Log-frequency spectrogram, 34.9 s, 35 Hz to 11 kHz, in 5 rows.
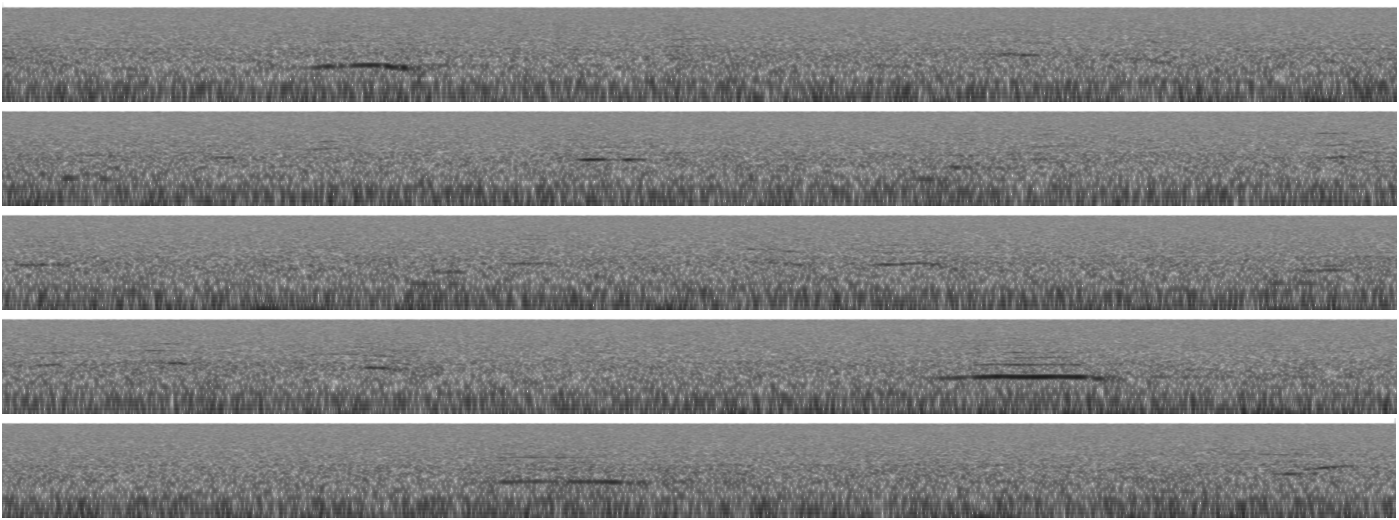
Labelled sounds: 22.5	22.7	humpback whale, 1.0 to 1.2 kHz
26.0	26.3	humpback whale, 0.83 to 0.96 kHz

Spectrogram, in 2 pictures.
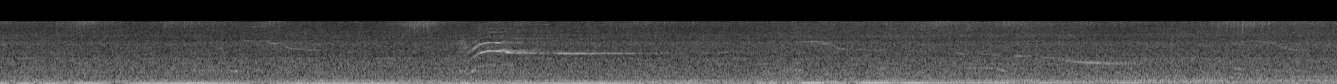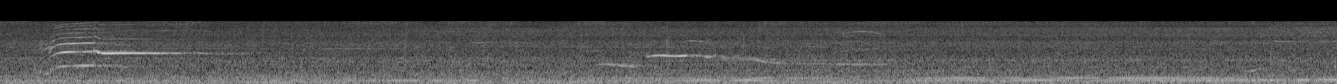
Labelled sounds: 2.2	3.2	killer whale, Bigg's (transient), Gulf of Alaska transient, 1.8 to 6.1 kHz
4.6	6.5	killer whale, Bigg's (transient), Gulf of Alaska transient, 0.55 to 6.6 kHz
7.9	8.8	killer whale, Bigg's (transient), Gulf of Alaska transient, 1.8 to 3.0 kHz
10.1	11.5	killer whale, Bigg's (transient), Gulf of Alaska transient, 0.75 to 1.4 kHz
13.7	15.7	killer whale, Bigg's (transient), Gulf of Alaska transient, 0.50 to 8.0 kHz
19.3	21.3	killer whale, Bigg's (transient), Gulf of Alaska transient, 0.61 to 1.6 kHz

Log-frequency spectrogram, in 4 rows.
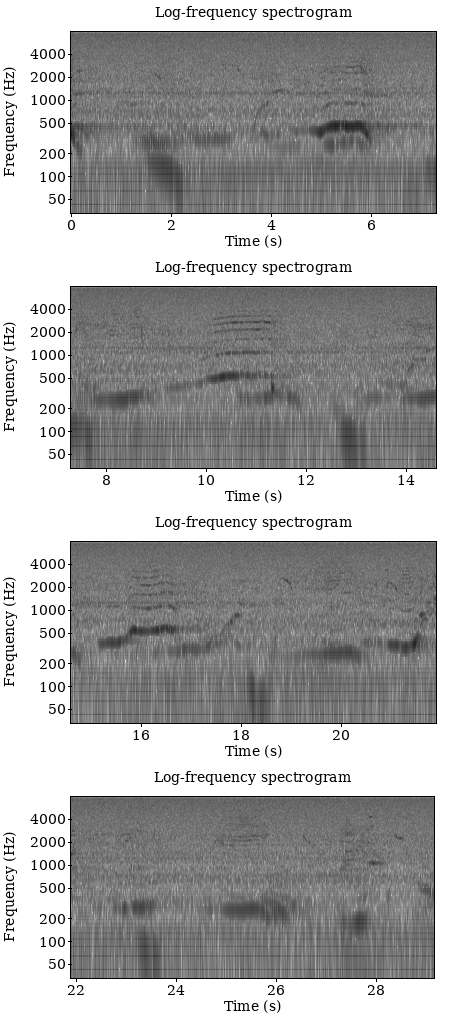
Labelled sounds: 4.0	4.3	humpback whale, 1.2 to 1.4 kHz
5.0	5.9	humpback whale, 0.80 to 2.9 kHz
10.1	11.3	humpback whale, 0.96 to 3.4 kHz
15.8	16.7	humpback whale, 0.99 to 3.8 kHz
17.8	18.0	humpback whale, 0.80 to 0.93 kHz
18.8	19.1	humpback whale, 1.9 to 2.7 kHz
21.2	21.8	humpback whale, 0.80 to 1.1 kHz
24.7	25.5	humpback whale, 1.8 to 3.5 kHz
27.3	28.6	humpback whale, 0.86 to 2.7 kHz

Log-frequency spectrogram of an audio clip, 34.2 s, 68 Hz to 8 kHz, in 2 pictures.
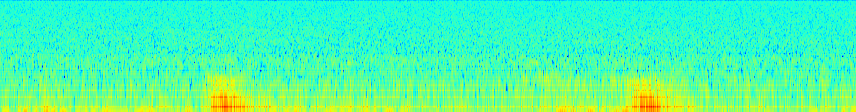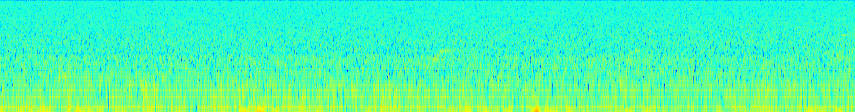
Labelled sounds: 25.9	26.2	humpback whale, 0.80 to 0.96 kHz

